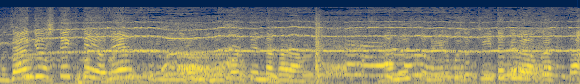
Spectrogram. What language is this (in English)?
Japanese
